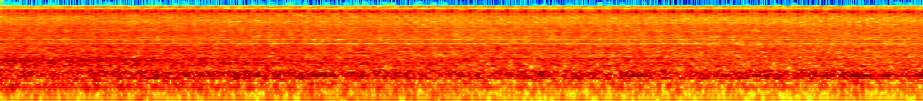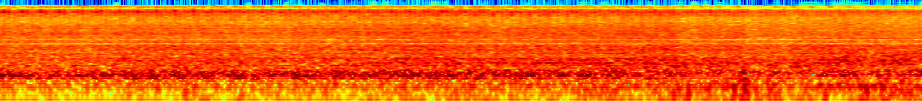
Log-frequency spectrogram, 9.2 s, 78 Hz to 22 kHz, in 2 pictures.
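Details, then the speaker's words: Old Toyota Prius engine from a 2012-to-2016 engine swap comparison, at steady idle: a quiet, even hum with no knocks or ticks, runs fairly well. It burns oil and a blown head gasket is suspected. "see that it's that did old engine in there doesn't run too bad I kind of like it"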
